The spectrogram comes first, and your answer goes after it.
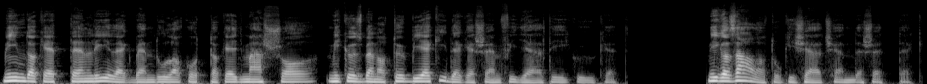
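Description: A man reading an audiobook in a measured, dramatic narration. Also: medium pitch, warm tone.

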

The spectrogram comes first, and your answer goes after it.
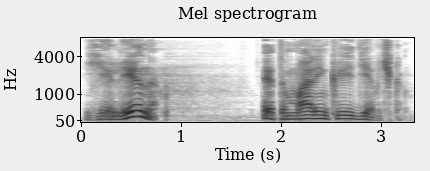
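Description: A man reading a novel aloud in measured, composed scripted narration. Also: on the low side, big pitch swings, creaky, a little mellow, husky, no echo. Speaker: audiobook reader. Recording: dull, dry recording.

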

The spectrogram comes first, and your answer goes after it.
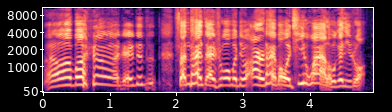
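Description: A man's voice: very high voice, normal speed, creaky, no room sound, pitched above the performer's own voice. A man voicing a weeping, drunk middle-aged man who confesses his wrongs through tears, in a dry studio. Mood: tearful wailing. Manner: sobbing, wailing complaints.

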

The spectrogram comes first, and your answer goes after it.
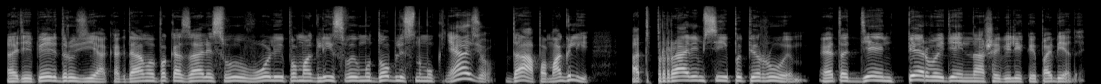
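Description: A man voicing a loud, fiery male crowd leader who rouses the mob. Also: a little high, normal speed, no room sound, clean studio sound, close to an everyday voice. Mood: rousing. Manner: shouting, fiery.

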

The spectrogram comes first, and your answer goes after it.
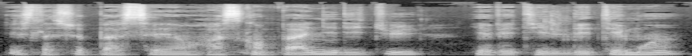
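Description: A man reading the part of a calm, grave young doctor who questions slowly and deliberately. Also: medium pitch, husky, lightly acted. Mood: probing. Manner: slow, measured questioning.

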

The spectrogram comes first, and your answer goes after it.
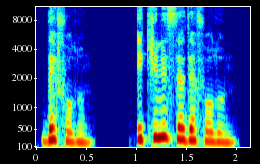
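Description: A woman voicing an agitated middle-aged male doctor who shouts insults indignantly. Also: on the high side, fairly even intonation, normal speed, close to an everyday voice. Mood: furious.

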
